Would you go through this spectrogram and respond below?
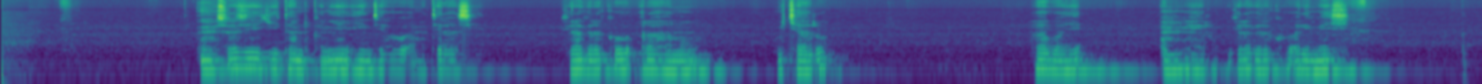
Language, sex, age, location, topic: Kinyarwanda, male, 18-24, Huye, agriculture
